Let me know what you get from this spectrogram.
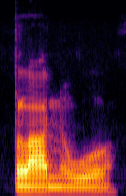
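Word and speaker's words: Blanc Noir: So it's called it's called Blah Noir, like that, and that's spelled BLANCNOIR. Okay. Well, we'll definitely be on the lookout for that. The sea is silent.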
